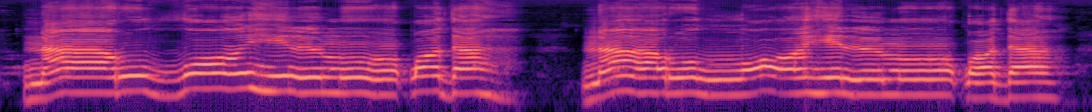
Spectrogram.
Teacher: इस लफ्ज़ अल्लाह के लाम को मोटा यानी पुर पढ़ेंगे, क्योंकि लफ्ज़ अल्लाह के लाम से पहले पेश है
